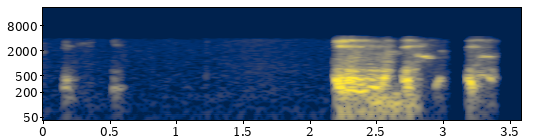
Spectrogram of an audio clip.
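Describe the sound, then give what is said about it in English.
Coughing from a person whose drink went down the wrong way: two faint, brief sounds, then a harsh burst of a few quick coughs in close succession. “Forgive me, please, for the cough, but I was drinking something and it went down the wrong way.”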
